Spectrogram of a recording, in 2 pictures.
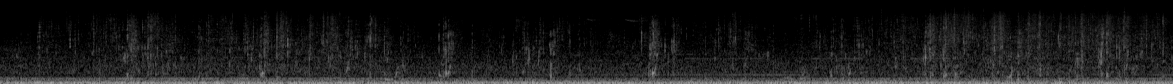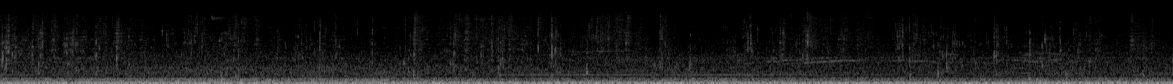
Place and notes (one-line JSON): {"title": "Berlin, Plänterwald, Spree - Saturday near river ambience", "date": "2014-10-18 11:50:00", "description": "place revisited, ambience on a rather warm autumn Saturday around noon, cement factory at work, boats passing, waves.\n(SD702, DPA4060)", "latitude": "52.49", "longitude": "13.49", "altitude": "23", "timezone": "Europe/Berlin"}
